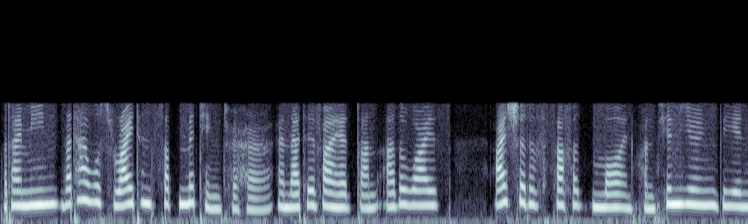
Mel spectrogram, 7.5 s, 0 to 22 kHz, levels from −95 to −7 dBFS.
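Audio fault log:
No faults detected.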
